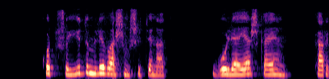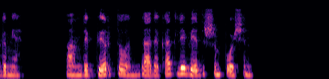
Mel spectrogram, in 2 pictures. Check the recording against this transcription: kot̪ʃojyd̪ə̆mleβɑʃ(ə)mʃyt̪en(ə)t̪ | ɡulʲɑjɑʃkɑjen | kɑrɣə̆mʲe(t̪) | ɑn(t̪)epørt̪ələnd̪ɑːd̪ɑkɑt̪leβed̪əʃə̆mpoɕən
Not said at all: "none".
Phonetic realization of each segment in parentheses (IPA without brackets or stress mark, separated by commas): ə, ɑ, none, d̪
